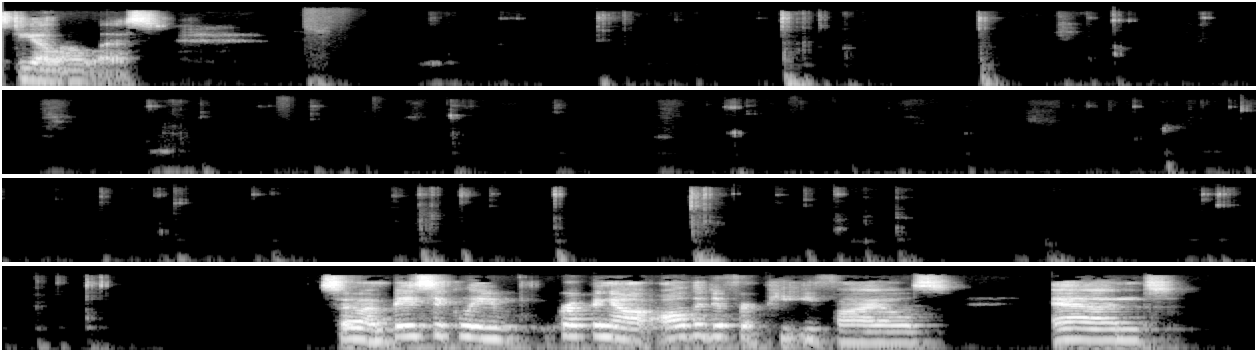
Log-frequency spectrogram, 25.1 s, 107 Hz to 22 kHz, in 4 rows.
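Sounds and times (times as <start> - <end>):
keyboard keystrokes: 3.9 - 4.3, 13.3 - 15.4, 16.0 - 17.2, 18.5 - 19.4.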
